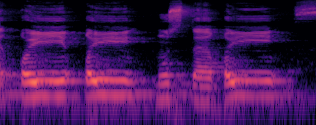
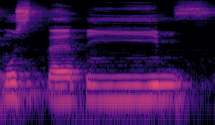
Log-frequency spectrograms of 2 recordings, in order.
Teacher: qof dia tafkhim tapi ketika baris bawah dia jadi nisbi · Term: Tafkhim nis nisbi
